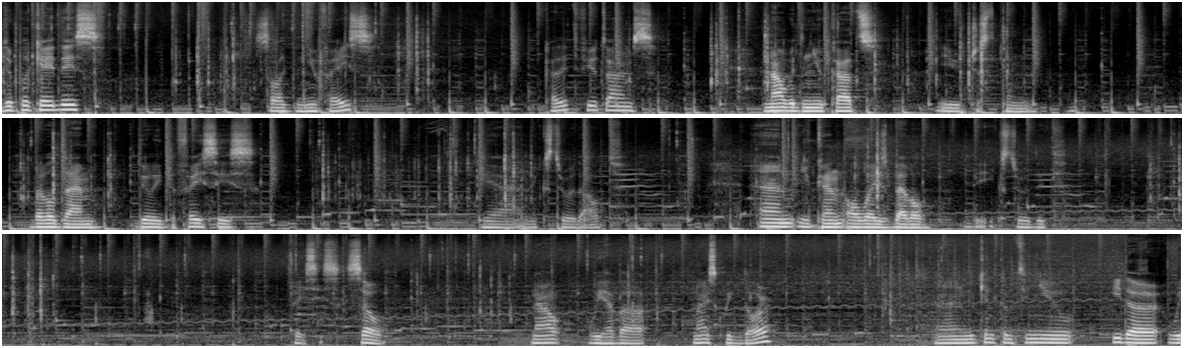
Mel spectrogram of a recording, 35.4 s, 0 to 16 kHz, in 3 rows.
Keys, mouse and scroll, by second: 0.4 click, 1.8 Tab, 2.2 middle click, 2.8 click, 3.4-12.0 middle drag, 3.9 ctrl+r, 7.2 Escape, 7.9 scroll up 1, 9.5 ctrl+b, 12.0 click, 12.1 x, 16.2-18.4 middle drag, 16.7 e, 18.4 click, 18.6-23.3 middle drag, 20.2 ctrl+b, 23.3 click, 23.5 Tab, 24.3 click, 24.4-29.8 middle drag, 24.9-25.3 scroll down 1, 26.6-27.3 scroll up 1, 27.3 scroll down 1, 29.3 scroll down 1, 29.8 click, 30.0-32.8 middle drag, 32.8 click.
